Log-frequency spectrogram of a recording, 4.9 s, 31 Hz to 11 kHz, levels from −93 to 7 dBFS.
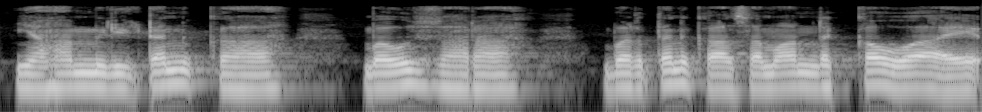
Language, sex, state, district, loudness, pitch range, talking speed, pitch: Hindi, male, Uttar Pradesh, Saharanpur, -16 LUFS, 115-120 Hz, 145 wpm, 115 Hz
